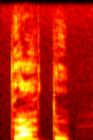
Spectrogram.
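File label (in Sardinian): "tratu", Sardinian, female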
